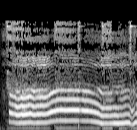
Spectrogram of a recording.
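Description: Twangy jaw harp played by a beginner, a loud, steady buzzing drone with wavering overtones that shift as the mouth changes shape, broken by a few brief stops and restarts.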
